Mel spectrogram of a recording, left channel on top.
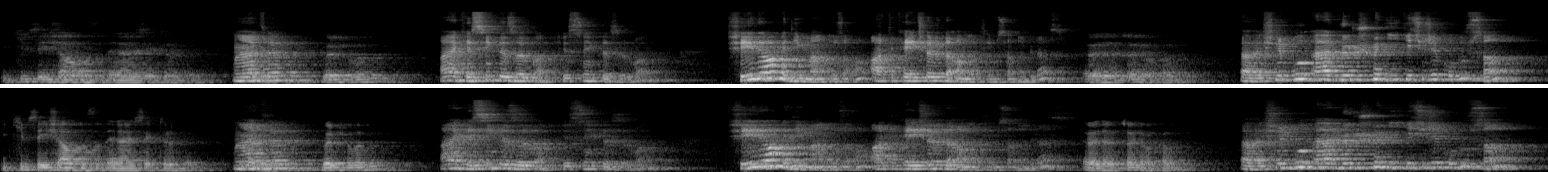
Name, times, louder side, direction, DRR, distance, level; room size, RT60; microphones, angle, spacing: voice 1, 0.0-2.0 2.4-3.9 10.8-11.8, right 3 dB, 85° right, 4 dB, 0.3 m, -29 dB
voice 2, 2.3-2.9 4.4-6.5 7.3-10.6 12.4-15.1, left 2 dB, 50° left, 1 dB, 0.3 m, -24 dB
2.1 x 2.0 x 3.6 m, 1.3 s
head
